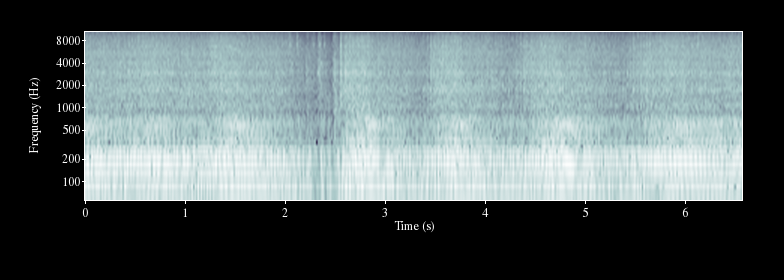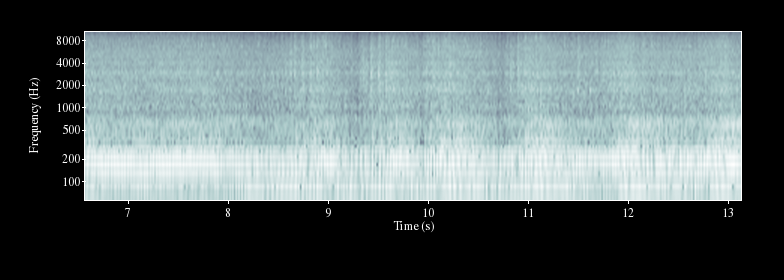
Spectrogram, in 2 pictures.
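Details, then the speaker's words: Kawasaki KZ400 started on choke a week after head gasket leak repair: catches and settles into an even, steady beat, rising and falling cleanly with throttle blips; normal running. "And we're going to turn it on. Give it a bit of choke. And away we go. Everything should be all cleaned up and ready to go."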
